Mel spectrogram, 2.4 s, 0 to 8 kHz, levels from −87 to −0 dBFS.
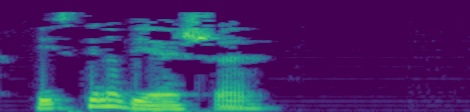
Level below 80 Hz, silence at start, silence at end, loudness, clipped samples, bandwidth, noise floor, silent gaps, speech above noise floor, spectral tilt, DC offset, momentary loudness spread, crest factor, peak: -42 dBFS; 0.2 s; 1 s; -19 LUFS; under 0.1%; 5.8 kHz; -74 dBFS; none; 55 dB; -9.5 dB/octave; under 0.1%; 9 LU; 14 dB; -8 dBFS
